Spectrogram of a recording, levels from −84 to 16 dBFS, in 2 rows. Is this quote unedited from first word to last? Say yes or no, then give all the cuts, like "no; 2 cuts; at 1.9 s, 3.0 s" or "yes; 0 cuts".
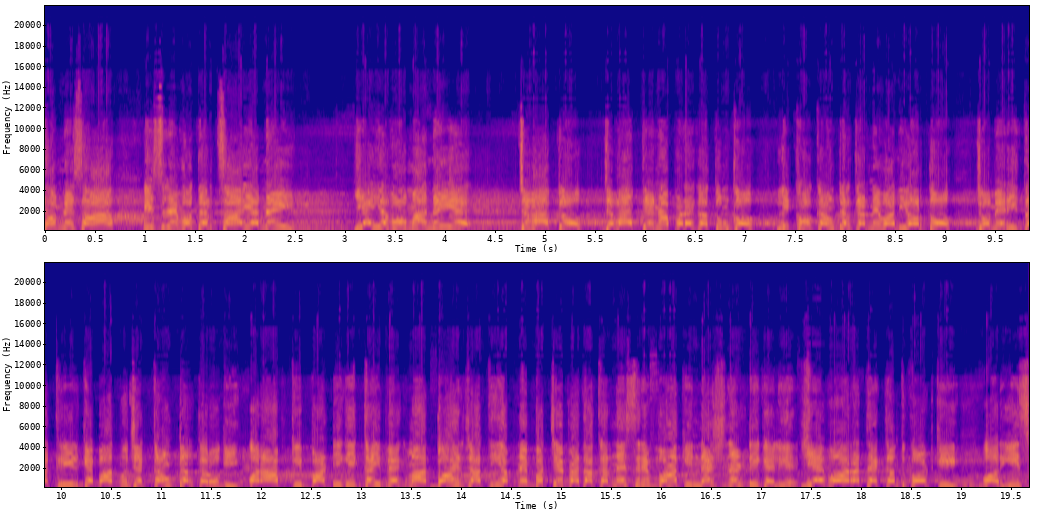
no; 3 cuts; at 11.8 s, 13.7 s, 17.4 s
